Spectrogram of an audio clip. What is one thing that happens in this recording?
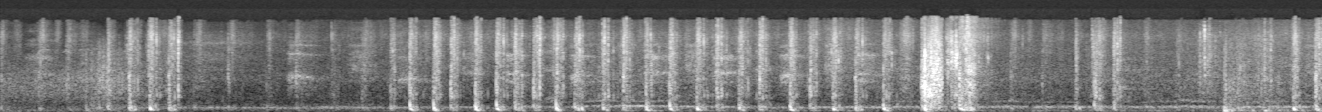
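Quick footsteps thud on grass as a person runs.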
